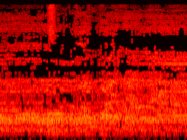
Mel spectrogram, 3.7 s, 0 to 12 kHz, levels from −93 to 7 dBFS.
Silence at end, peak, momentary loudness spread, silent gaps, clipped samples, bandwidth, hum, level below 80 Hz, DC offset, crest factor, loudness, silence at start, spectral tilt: 0 s; -22 dBFS; 3 LU; none; under 0.1%; 11 kHz; none; -78 dBFS; under 0.1%; 14 dB; -37 LUFS; 0 s; -2 dB/octave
